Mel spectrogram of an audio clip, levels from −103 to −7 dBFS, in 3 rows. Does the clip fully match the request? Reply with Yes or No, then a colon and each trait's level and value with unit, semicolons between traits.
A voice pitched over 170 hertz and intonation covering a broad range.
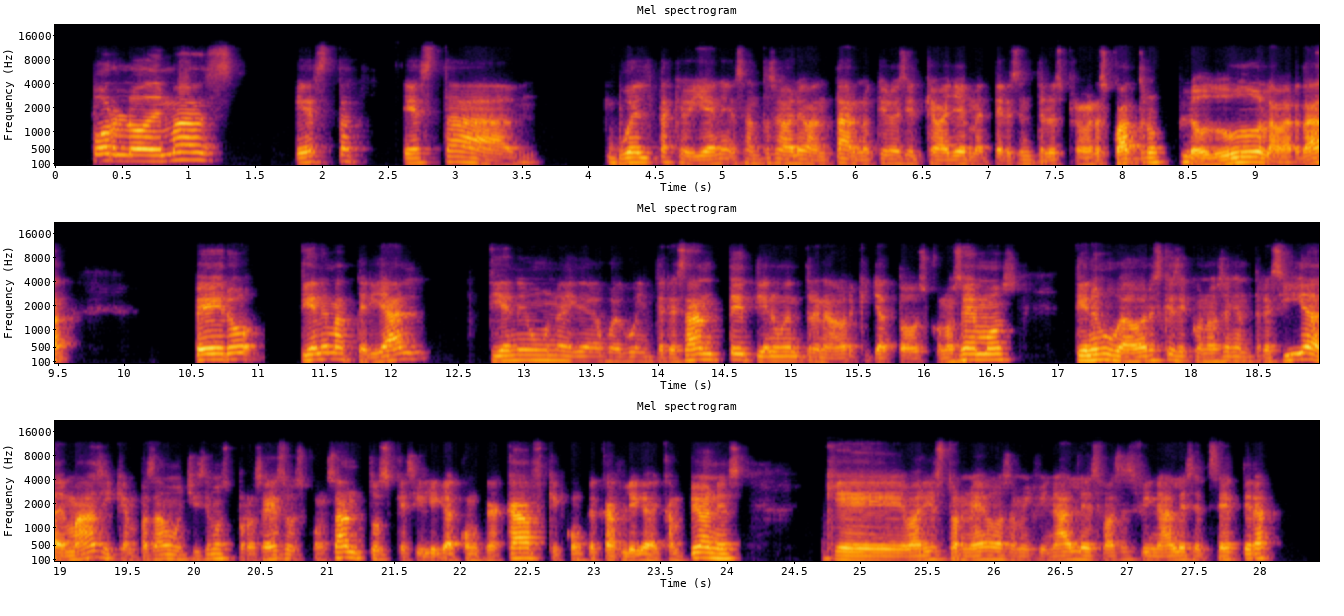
No: low, 135 Hz; wide, 5.9 semitones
